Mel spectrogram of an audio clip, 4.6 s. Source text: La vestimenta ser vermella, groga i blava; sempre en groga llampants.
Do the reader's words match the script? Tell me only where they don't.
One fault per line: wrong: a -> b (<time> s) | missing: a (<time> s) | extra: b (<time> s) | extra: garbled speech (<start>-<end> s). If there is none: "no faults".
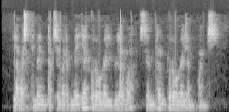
no faults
